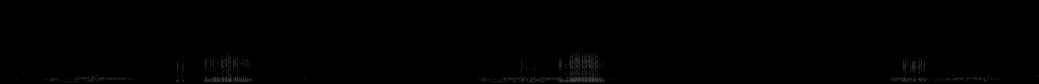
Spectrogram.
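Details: A sleeping dog starts snoring softly after drifting off to sleep: three rough breath sounds about every 3.5 seconds, with quiet room noise between them.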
